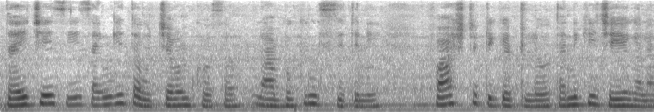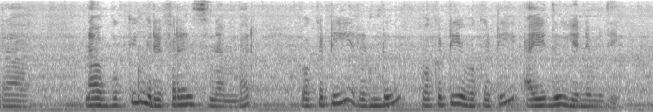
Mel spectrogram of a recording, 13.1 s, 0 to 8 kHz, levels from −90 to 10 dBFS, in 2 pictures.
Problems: constant background noise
